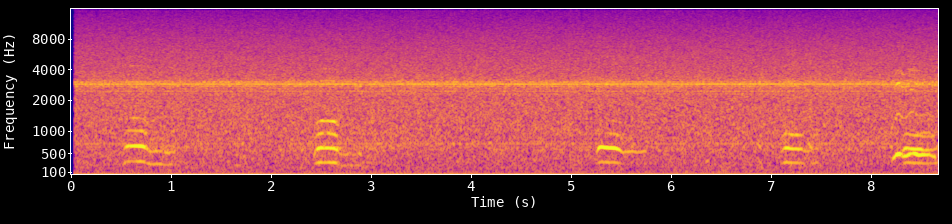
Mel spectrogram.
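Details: Eurasian eagle-owl close to the nest at night on 13 January 2014 around 21:05, during a prey transfer. Five short, hoarse, slightly falling calls come every one to three seconds over a steady electrical hum.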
